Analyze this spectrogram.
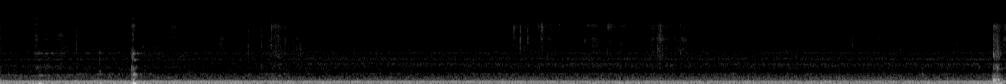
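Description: Steady low rumble, with a sharp knock about a second in and a few lighter clicks as a plastic storage tote and the storage-bay door are handled.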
